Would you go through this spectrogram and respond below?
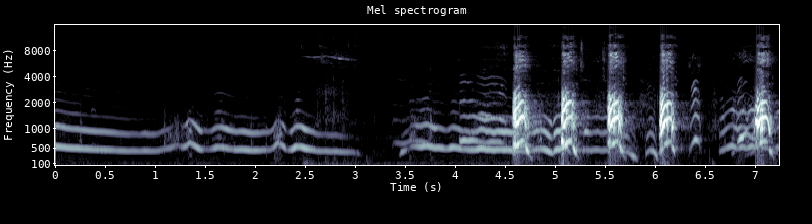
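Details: Dogs howling: a long, steady, slightly falling tone with small wavering bumps for about three seconds, then a sharper, rising howl that breaks into a rhythmic series of loud barks and yips roughly twice a second.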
